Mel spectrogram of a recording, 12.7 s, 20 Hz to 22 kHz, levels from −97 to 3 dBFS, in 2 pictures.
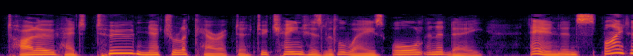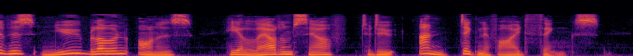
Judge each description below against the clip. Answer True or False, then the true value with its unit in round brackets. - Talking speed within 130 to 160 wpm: True (140 wpm)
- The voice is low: True (130 Hz)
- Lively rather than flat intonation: True (7.3 semitones)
